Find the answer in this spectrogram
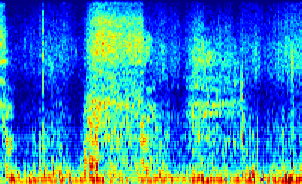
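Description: Steady low wind rumble on the microphone, with a brief soft rustle about half a second in, while hands handle a small jig.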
